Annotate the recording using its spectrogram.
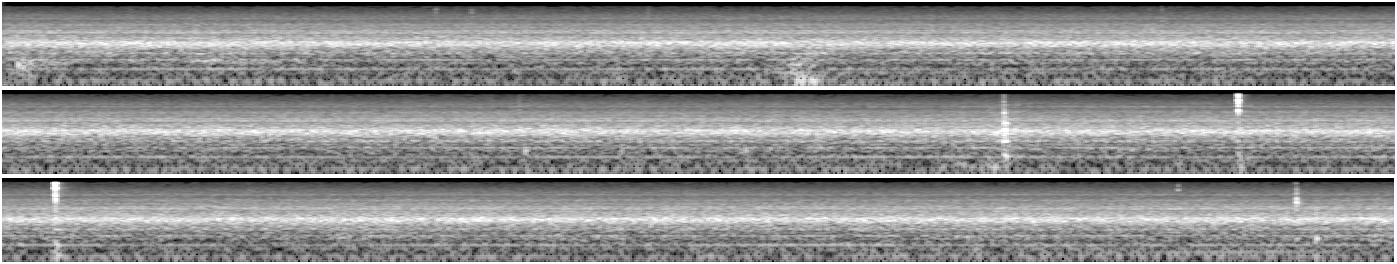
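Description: Near silence: a steady faint hiss of room tone, with a few faint clicks a little past the middle.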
